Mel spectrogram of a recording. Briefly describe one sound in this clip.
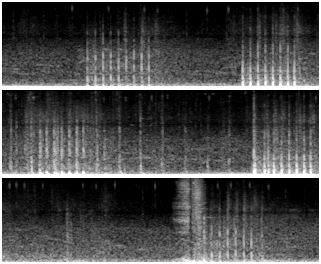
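Automatic gunfire rattles in short bursts.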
